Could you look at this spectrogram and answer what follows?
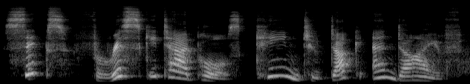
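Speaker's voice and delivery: ordinary delivery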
